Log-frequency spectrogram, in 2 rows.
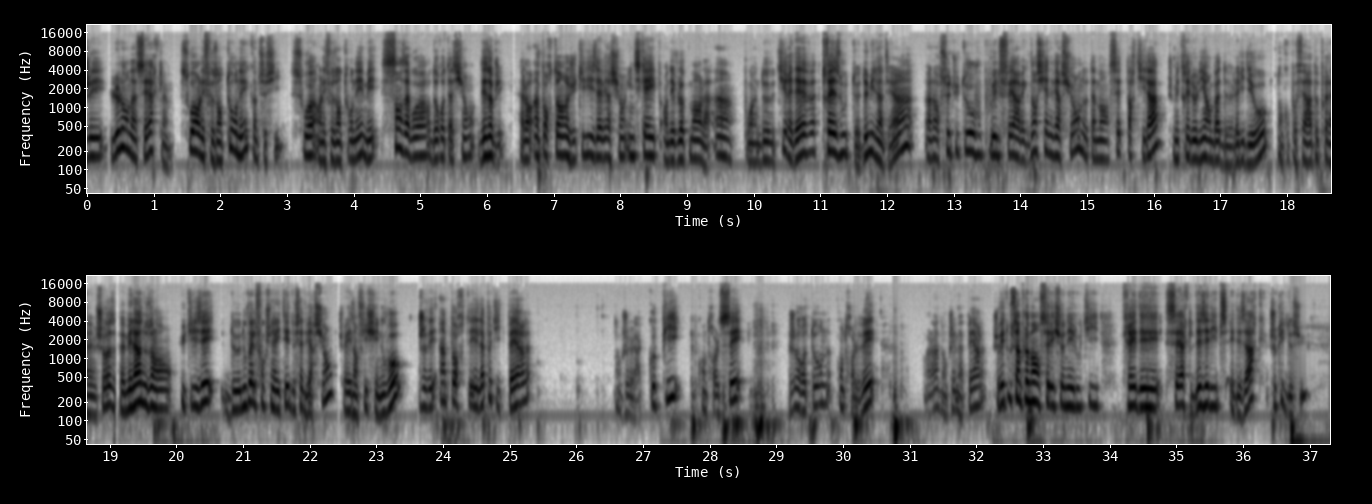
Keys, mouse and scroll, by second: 4.6 click, 6.0 click, 6.9 click, 7.9 click, 12.4 click, 13.0 click, 16.4 click, 19.0 alt+Tab, 19.6-22.1 drag, 23.0 click, 24.0 click, 24.6 alt+Tab, 25.1 alt+click, 25.9 click, 26.7 click, 28.7 ctrl+c, 29.3 ctrl+alt+Tab, 29.9 alt+click, 31.3 ctrl+v, 37.0 click.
